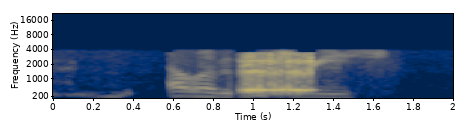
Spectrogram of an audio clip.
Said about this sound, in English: Bless you.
